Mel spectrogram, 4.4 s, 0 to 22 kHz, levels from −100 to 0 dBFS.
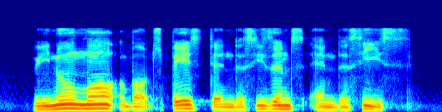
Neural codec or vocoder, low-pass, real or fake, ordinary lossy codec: codec, 16 kHz, 2 kbps, FunCodec, trained on Chinese and English, 25 frames a second; none; fake; none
